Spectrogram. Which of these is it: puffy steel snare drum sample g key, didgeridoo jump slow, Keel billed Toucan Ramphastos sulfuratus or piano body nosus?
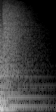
puffy steel snare drum sample g key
